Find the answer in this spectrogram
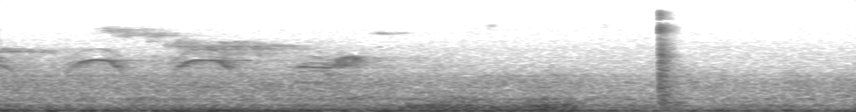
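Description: Low steady hum from a Zanussi front-loading washing machine while its drum pauses between tumbles in the wash. Four short rising-and-falling chirps, about half a second apart, sound like a small bird in the first two seconds, and a single sharp click comes about three seconds in.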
